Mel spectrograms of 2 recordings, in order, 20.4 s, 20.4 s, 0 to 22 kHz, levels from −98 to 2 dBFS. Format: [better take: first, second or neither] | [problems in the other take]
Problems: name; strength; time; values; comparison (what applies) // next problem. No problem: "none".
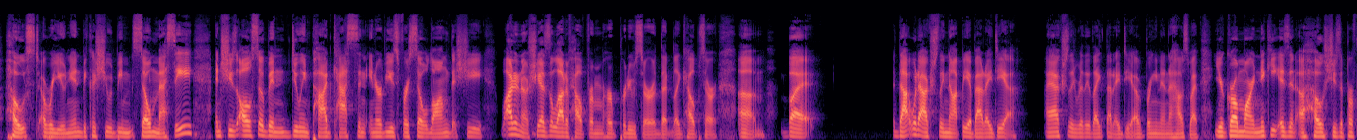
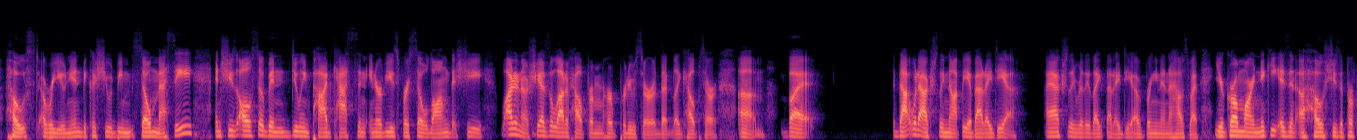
first | muffled; very; fading above 2.5 kHz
